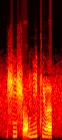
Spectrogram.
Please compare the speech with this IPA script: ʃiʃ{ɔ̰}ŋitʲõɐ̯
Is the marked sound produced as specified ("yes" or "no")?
yes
